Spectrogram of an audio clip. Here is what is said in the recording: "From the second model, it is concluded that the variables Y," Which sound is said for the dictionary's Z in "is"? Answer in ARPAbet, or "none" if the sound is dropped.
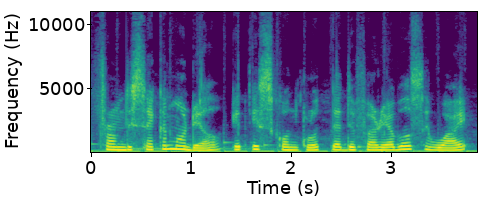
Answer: S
